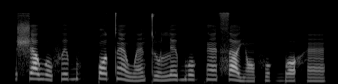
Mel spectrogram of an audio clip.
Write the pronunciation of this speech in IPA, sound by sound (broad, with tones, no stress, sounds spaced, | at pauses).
ʃ a˦ w o˧ f e˦ b o˦ k͡p ɔ˦ t ɛ̃˦˨ w ɛ̃˨˦ t u˧ l e˦ b o˦ k ɛ̃˦ s a˦˨ j ɔ̃˨ f o˧ ɡ͡b ɔ˧ h ɛ̃˧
